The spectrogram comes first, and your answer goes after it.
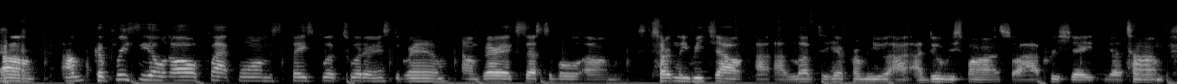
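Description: Over music in the background, a man with an American accent speaks at a fairly high pitch, a moderate pace and lively intonation, with hardly any pauses. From Los Angeles and Chicago. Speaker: guest speaker, entrepreneur. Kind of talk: casual interview.

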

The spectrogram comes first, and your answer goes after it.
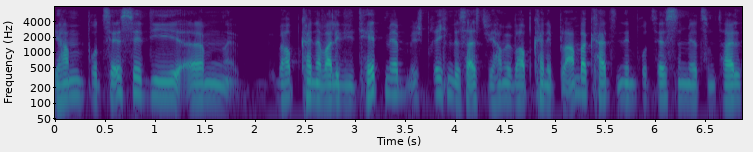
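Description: A medium-pitched man at a very fast pace. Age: 40s. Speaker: HR consultant and agile coach. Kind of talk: casual interview.

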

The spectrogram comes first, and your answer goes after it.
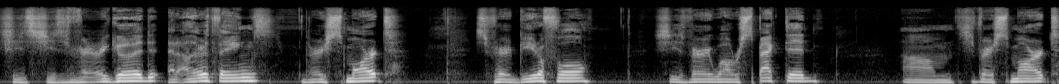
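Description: Delivery is very slow, broken by long, frequent pauses, with ordinary pitch variation. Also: man, medium pitch for a man. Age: 40s. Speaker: podcast host. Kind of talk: casual chat. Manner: halting.

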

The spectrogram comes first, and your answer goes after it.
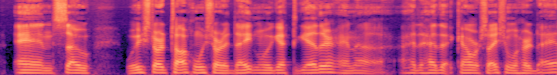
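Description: The recording is very clean with a silent background, and a man with a Mississippi accent talks at a fairly quick pace and a medium pitch. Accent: US Southern (Mississippi). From Mississippi, North Jones County. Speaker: recovery ministry leader. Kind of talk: testimony.

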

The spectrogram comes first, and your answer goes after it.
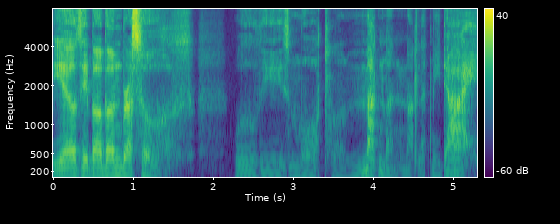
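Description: At a very slow pace, a man speaks in a bright, sharp, theatrical, weary tone with lively intonation, on a very clean recording with a silent background. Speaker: poet reciting an original poem. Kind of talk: poet spoken word, a dramatic monologue in the voice of an ancient tree. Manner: theatrical and declamatory, with weary, grumbling gravitas; rhythmic, rhyming delivery, mock-tragic and darkly humorous.

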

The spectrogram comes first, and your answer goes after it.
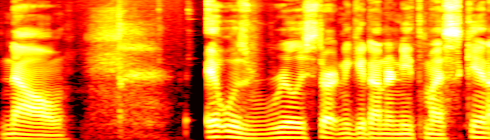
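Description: On a very clean recording with a silent background and a dry, close sound with no echo, a man with a normal speaking voice talks at a fairly low pitch with fairly even intonation. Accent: American. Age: 30s. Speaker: bass angler. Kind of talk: casual chat.

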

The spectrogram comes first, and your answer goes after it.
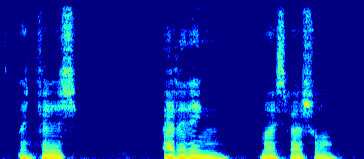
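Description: The voice is somewhat breathy, moving at a fairly slow pace with monotone, flat intonation. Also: man. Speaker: comedian. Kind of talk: casual chat. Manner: casual, rambling with fillers.

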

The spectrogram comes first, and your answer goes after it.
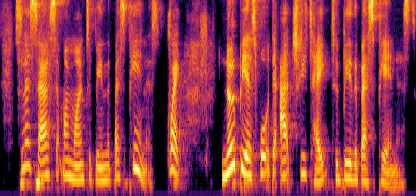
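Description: A woman speaks at a very fast pace, her somewhat breathy voice at medium pitch with very wide pitch swings. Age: 40s. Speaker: author. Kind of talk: casual chat.

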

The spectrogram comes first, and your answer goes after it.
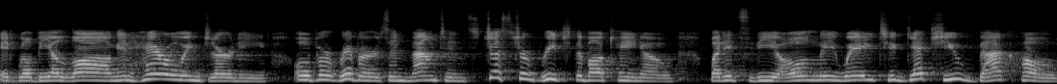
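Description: The speaker puts on a character voice. The words come at a fairly slow pace. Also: man, high pitch for a man. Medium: audio drama. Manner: slow, wise, commanding.

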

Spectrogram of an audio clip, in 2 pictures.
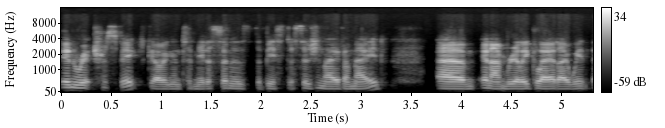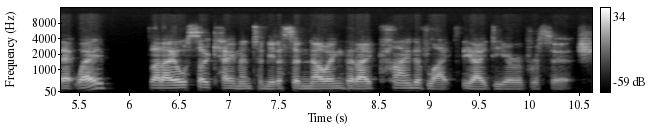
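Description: A man's fairly low voice at a fairly quick pace, monotone and flat in intonation. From New Zealand (Hamilton). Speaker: junior doctor and surgical researcher. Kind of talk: interview.

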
